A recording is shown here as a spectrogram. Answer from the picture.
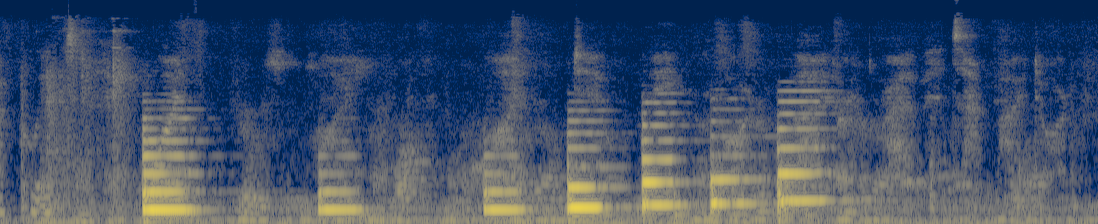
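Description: Grand piano played one note at a time, slowly and unevenly: the same low note struck three times, then four notes climbing step by step, each ringing and fading.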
